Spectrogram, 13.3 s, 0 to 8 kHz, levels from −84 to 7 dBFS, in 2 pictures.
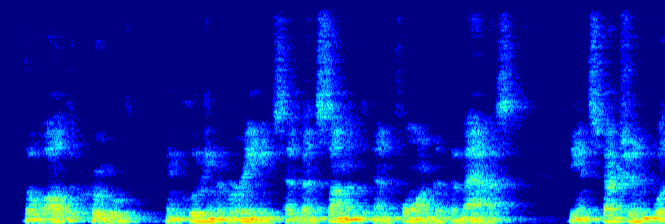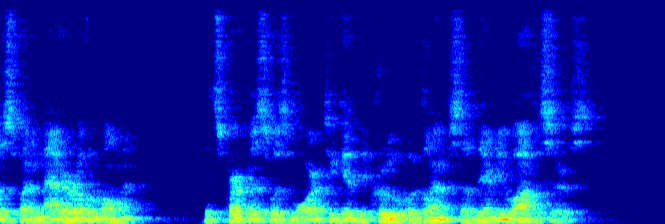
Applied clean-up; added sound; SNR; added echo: none; none; none; reverberation time 0.6 s.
